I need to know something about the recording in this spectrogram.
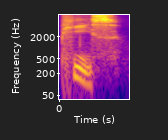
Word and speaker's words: piece: have peace peace and the pronunciation is p very long e and s so it's piece piece we use this for a piece of pie we also use this for a piece of furniture or piece of information or piece of advice and this has a this has the same pronunciation with the word peace same pronunciation and we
